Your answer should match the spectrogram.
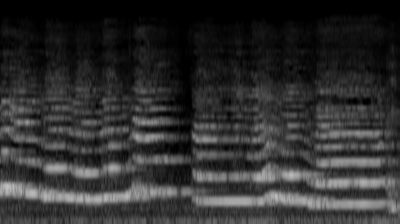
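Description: A woman humming a slow wordless tune in two long phrases, the notes sliding from one pitch to the next, with a short break about halfway.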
